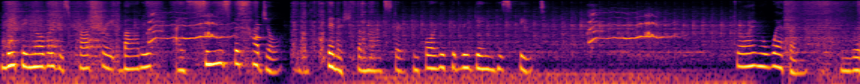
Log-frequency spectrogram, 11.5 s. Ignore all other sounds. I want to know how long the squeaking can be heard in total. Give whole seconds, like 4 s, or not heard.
3 s.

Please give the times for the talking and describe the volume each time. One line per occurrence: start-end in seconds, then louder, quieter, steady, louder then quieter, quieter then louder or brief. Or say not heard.
0.0-7.2 steady
9.8-11.4 brief.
